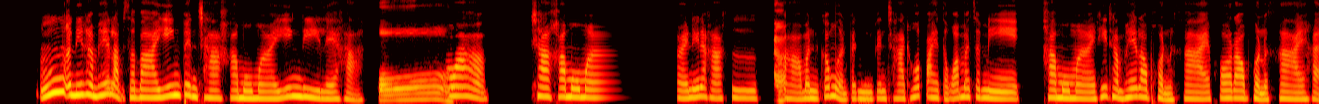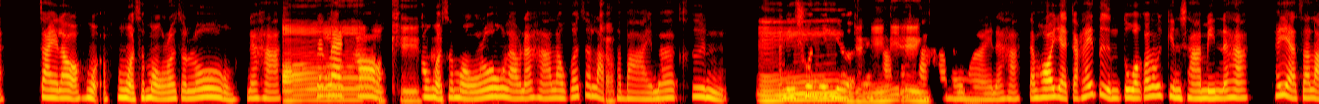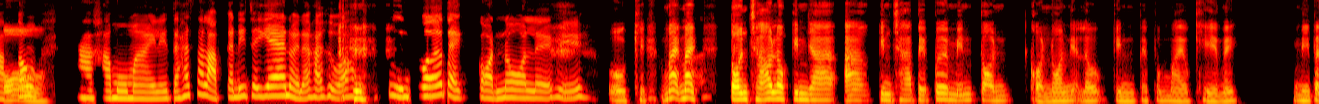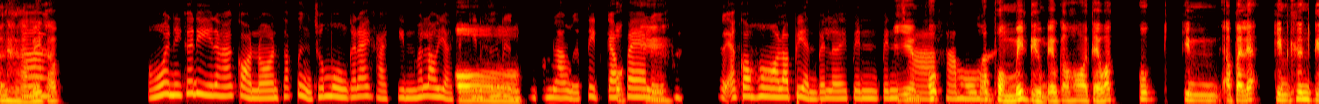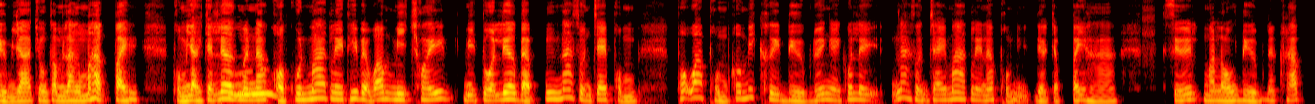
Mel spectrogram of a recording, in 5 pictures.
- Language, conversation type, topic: Thai, advice, ทำไมพอดื่มเครื่องดื่มชูกำลังตอนเหนื่อยแล้วถึงรู้สึกกระสับกระส่าย?
- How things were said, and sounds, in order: chuckle; laughing while speaking: "คือว่า"; "Peppermint" said as "เปปเปอร์ไมล์"; "เยี่ยม" said as "เยียม"; laughing while speaking: "มากไป"; in English: "ชอยซ์"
